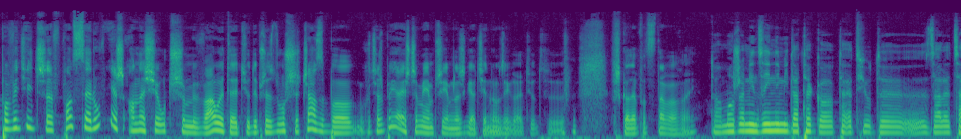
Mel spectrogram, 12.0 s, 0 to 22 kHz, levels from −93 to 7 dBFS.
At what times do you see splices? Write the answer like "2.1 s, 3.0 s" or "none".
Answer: 8.8 s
